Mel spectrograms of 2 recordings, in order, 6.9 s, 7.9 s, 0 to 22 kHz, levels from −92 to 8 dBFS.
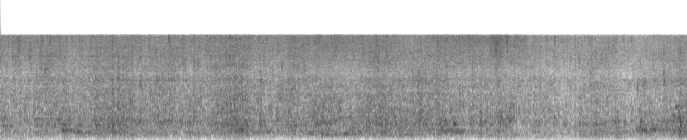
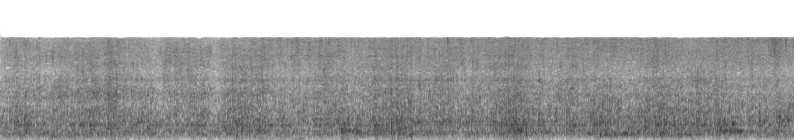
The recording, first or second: first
